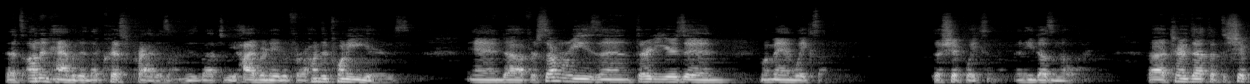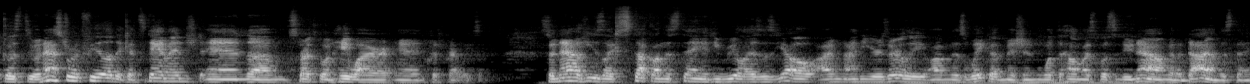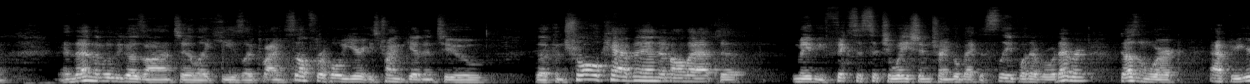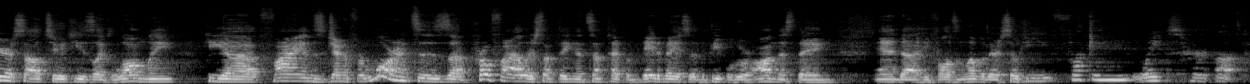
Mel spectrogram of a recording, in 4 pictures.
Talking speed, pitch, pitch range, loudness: 220 wpm, 125 Hz, 110-145 Hz, -19 LUFS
